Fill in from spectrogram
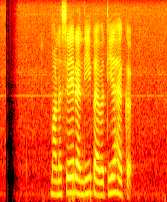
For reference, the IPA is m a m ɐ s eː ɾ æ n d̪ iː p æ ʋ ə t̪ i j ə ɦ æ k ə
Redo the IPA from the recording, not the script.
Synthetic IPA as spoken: m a n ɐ s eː ɾ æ n d̪ iː p æ ʋ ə t̪ i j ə ɦ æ k ə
